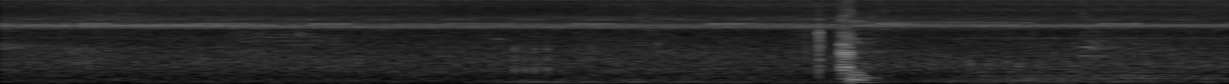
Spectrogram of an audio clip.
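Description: Faint, steady high-pitched trilling of crickets. A little after four seconds in, a brief sound drops sharply in pitch.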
